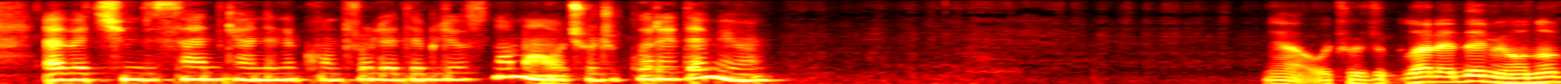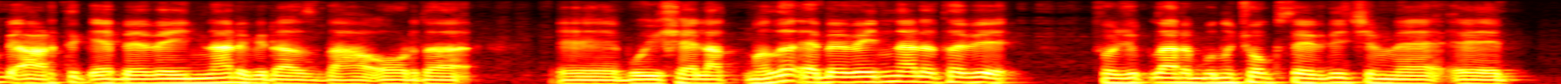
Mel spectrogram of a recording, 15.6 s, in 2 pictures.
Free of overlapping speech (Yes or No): Yes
